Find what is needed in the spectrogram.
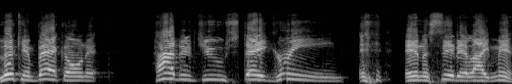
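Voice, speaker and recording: A man with an American accent speaks in a raised, projected voice with a high pitch and a bright, sharp tone. His pace is fairly slow, his pitch variation ordinary, and the background quiet. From Chattanooga, Tennessee. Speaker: podcast host. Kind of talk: interview.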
